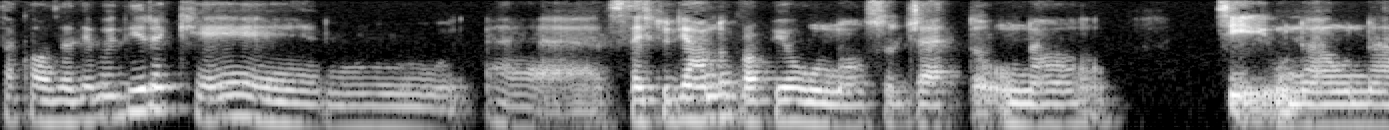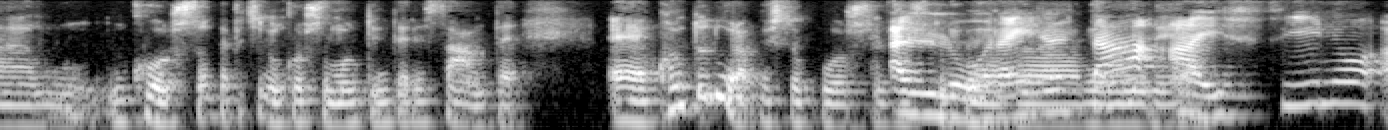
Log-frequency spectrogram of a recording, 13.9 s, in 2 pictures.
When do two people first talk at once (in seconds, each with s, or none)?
11.3 s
